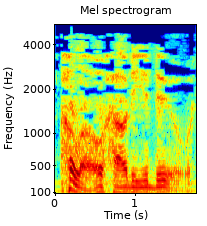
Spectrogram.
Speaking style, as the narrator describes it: He answered in a voice that was as discourteous and furious snarl, more like the voice of a mad wolf than the voice of a rational man

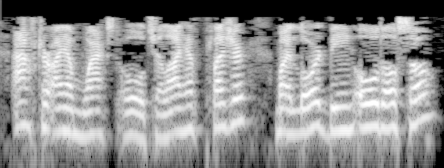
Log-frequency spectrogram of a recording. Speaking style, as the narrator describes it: Sarah laughed within herself and said

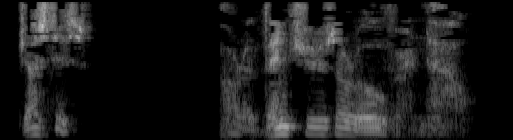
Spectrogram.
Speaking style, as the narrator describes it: said Prudence quietly

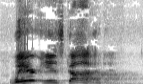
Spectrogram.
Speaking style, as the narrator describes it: The boy screamed

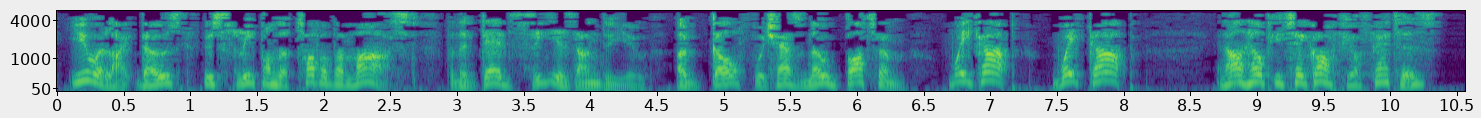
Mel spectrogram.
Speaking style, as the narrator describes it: Christian cried

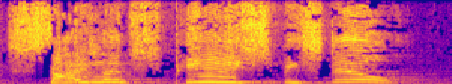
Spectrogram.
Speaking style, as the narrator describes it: he yelled out with a loud voice

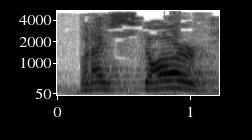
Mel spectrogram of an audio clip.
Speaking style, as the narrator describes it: pleaded

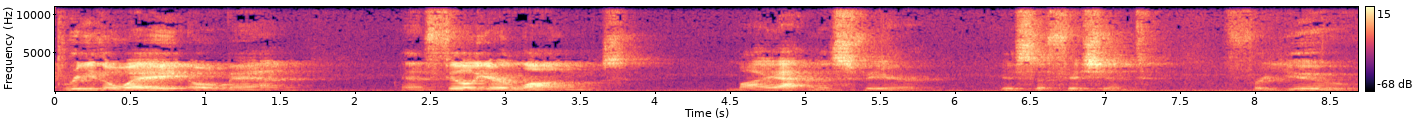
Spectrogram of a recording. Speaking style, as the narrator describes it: The Creator booms his voice out of heaven saying

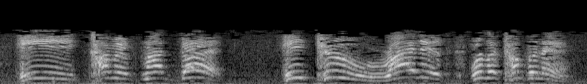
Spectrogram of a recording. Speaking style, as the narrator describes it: the watchman on the tower called out to Joram, Jezebel's son

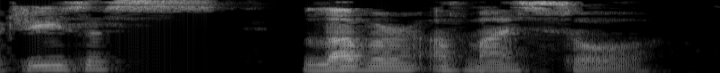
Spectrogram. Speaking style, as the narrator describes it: we gently sang together

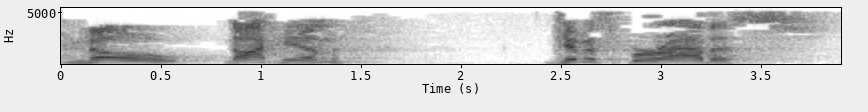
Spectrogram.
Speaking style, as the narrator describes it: They shouted back

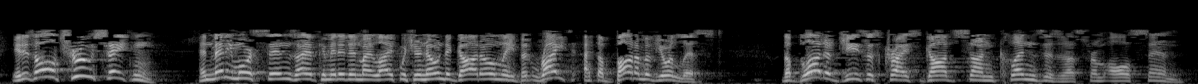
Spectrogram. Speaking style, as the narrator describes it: Luther's terrors grew until he finally cried out

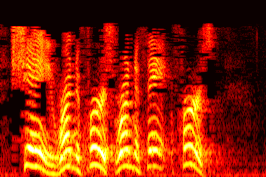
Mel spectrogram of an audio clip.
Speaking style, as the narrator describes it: Everybody started yelling

